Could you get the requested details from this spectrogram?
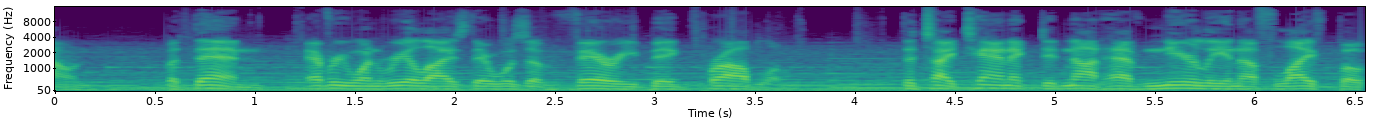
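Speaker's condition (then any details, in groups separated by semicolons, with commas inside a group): No condition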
